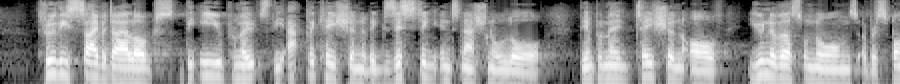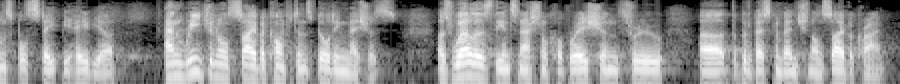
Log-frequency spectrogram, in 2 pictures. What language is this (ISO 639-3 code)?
eng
